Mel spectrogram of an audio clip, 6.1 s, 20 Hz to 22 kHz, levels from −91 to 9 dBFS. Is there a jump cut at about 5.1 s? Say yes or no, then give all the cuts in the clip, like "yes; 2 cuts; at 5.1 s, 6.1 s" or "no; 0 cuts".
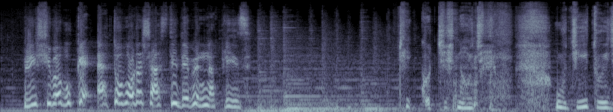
no; 1 cut; at 3.9 s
